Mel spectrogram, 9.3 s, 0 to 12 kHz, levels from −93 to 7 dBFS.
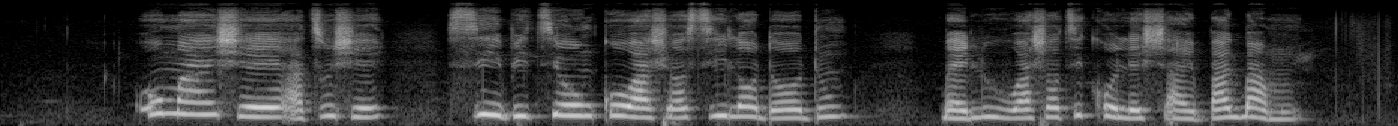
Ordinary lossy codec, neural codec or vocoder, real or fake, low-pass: none; none; real; 10.8 kHz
